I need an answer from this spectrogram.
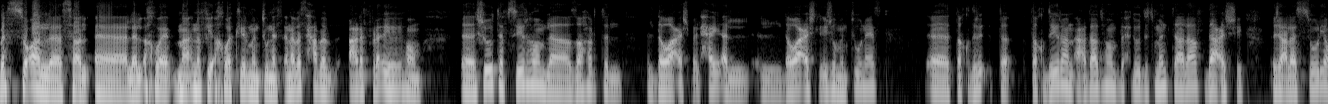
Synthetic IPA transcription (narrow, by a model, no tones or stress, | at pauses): basːʊʔaːlsɑllalʔɪxwemaʔɪnːofiʔaxwak̚t̪iːɾmɪnt̪uːnɪsʔanabasːħabɪb̚ʔaʕɾˤɑfɾˤɑʔjɦʊm | ʃuːt̪afsiːɾɦʊmlazˤɑːɦɪɾˤ | d̪ːawaːʕɪʃbɪlħaʔiːʔald̪ːawaːʕɪʃliːʔɪʒumɪnt̪uːnɪs | t̪ɑq̪ | t̪ɑqd̪iːɾanʔaʕd̪aːd̪hʊmbiħd̪uːd̪t̪amɪːnt̪ʔaːlaːfd̪aːʕɪʃi | ʔɪʒʕalasːuːɾja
